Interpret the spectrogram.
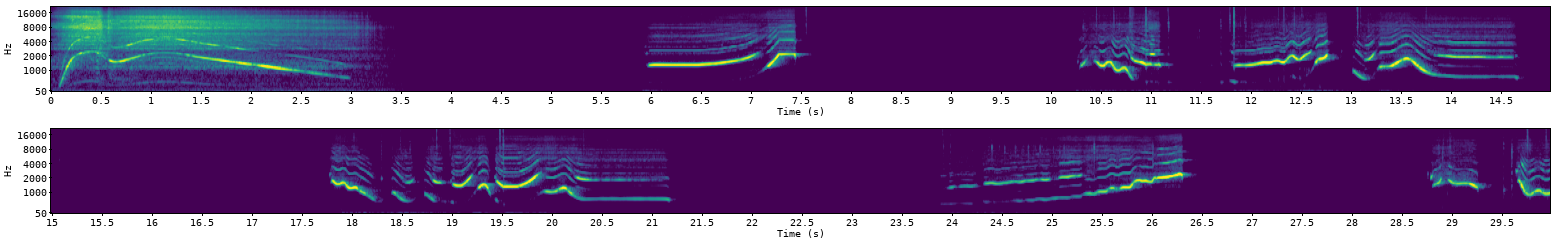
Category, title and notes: Sound effects > Objects / House appliances
TOONWhis-Blue Snowball Microphone, CU Slide Whistle FX Nicholas Judy TDC
Slide whistle effects.
Blue-brand, Blue-Snowball, cartoon, slide, slide-whistle, whistle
